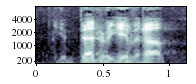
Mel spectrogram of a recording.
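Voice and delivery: ordinary talk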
